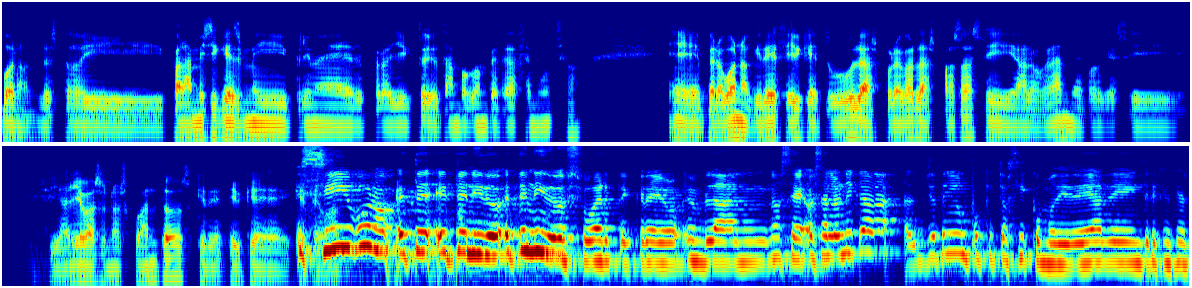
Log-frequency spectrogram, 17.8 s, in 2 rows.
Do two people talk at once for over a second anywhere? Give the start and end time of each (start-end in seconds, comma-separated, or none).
11.1-12.6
